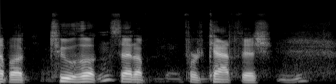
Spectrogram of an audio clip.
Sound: none

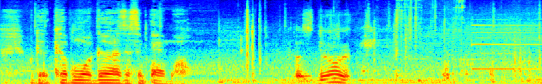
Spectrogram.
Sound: car beeping

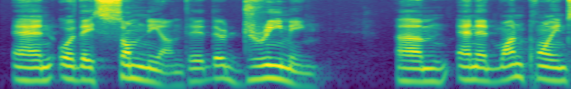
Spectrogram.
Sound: speaks in Latin

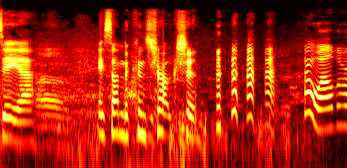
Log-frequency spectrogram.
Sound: laughs

